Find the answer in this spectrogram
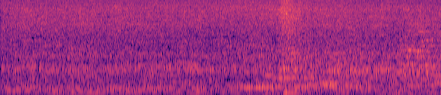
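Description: Steady low sizzling hiss from spiced vegetables frying in an aluminium pressure cooker as raw rice is stirred in with a wooden spatula, with a faint click a little before three seconds in.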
